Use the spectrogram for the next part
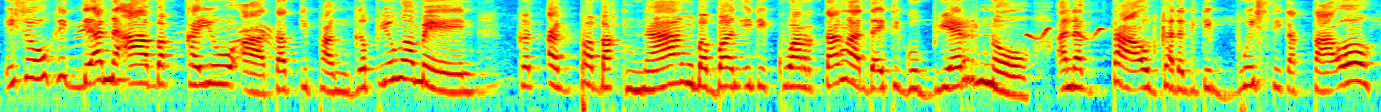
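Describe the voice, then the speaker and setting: An indignant, scolding woman, played by a woman in an Ilocano comedy radio play. Her voice is extremely high, with an Ilocano accent, over a faintly noisy track. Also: a little slow, a bit bright. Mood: scolding, mocking. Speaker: radio drama actor.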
